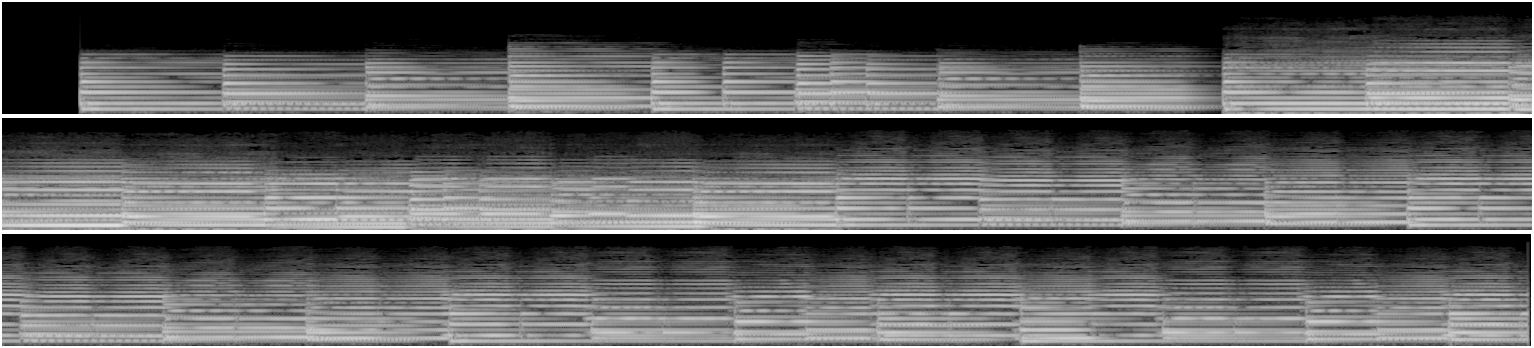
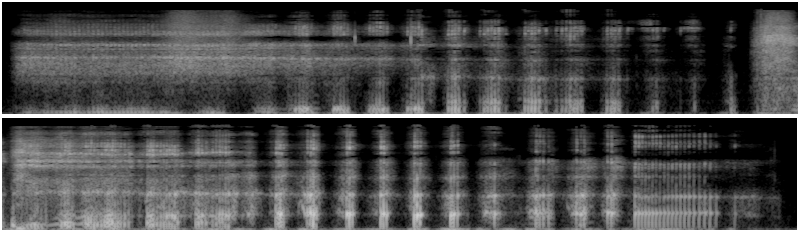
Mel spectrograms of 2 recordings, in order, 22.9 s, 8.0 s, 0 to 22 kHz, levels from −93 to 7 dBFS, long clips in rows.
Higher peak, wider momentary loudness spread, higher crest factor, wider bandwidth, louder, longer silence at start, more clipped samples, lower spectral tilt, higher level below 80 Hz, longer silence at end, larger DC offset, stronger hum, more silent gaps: about the same, 0 dBFS vs -2 dBFS; second, 8 LU vs 15 LU; second, 14 dB vs 26 dB; second, 8.4 kHz vs 17 kHz; first, -15 LUFS vs -26 LUFS; first, 0.4 s vs 0.05 s; neither; first, -7 dB/octave vs -3 dB/octave; about the same, -42 dBFS vs -42 dBFS; second, 0 s vs 0.2 s; neither; neither; neither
